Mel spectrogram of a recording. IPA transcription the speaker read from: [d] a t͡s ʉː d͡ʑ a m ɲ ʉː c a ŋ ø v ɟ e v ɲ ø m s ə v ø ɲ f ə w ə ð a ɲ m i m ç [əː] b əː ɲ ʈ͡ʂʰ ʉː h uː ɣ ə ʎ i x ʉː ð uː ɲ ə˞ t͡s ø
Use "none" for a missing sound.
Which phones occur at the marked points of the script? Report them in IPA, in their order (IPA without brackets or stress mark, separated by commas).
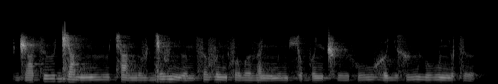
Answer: d͡ʒ, ə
